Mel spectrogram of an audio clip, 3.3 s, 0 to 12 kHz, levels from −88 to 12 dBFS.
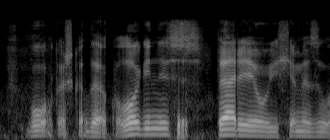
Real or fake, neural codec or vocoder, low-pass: fake; codec, 16 kHz, 4 kbps, FunCodec, trained on LibriTTS, 50 frames a second; 7.2 kHz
